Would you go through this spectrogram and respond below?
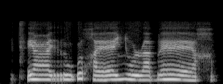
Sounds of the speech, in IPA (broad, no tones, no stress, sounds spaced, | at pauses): t͡sʼ e ʕ e r u ʔ u χ ɛː ʎ o ɹ a b ɛː χ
